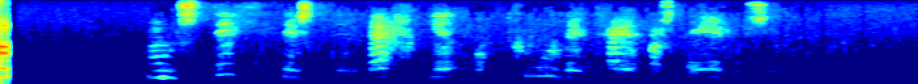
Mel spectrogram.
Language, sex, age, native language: Icelandic, male, 11, Icelandic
